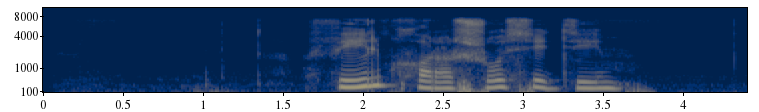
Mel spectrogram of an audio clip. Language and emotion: Russian, neutral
